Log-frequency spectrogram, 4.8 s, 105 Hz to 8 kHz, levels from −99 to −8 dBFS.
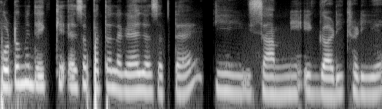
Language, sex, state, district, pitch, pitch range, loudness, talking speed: Hindi, female, Uttar Pradesh, Lucknow, 200 Hz, 195-220 Hz, -25 LUFS, 200 wpm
